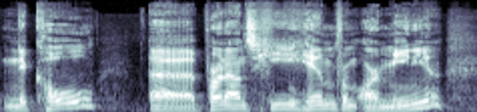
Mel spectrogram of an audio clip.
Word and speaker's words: Nikol: Hi, yes, my name is Nikol, yeah.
